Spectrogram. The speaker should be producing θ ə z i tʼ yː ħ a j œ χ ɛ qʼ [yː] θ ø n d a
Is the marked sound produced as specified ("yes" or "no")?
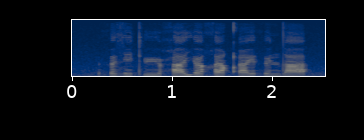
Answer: no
